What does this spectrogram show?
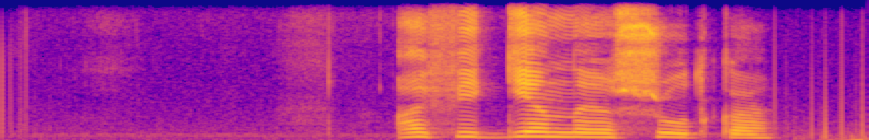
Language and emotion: Russian, neutral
